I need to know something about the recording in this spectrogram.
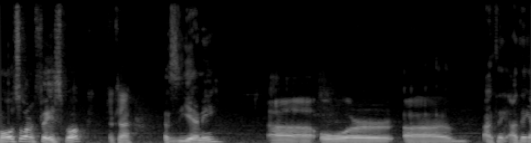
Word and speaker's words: Yemi: that I do and you're known just as yummy exact like French and like share and like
